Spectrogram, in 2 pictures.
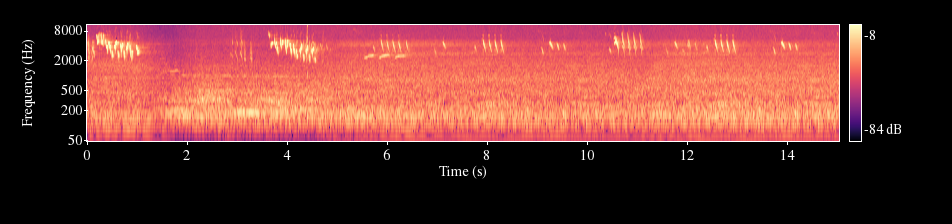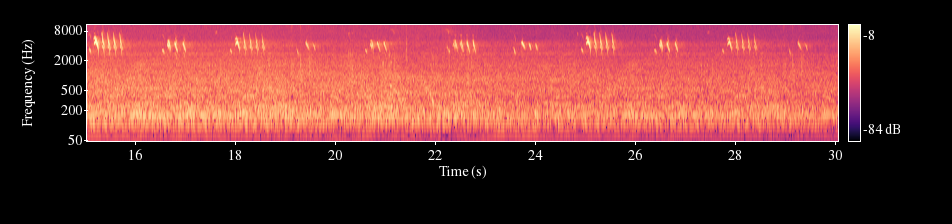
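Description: Small birds chirping: a short burst of rapid high notes repeated about once a second, with two louder falling chirps near the start, over a steady low outdoor background hum.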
